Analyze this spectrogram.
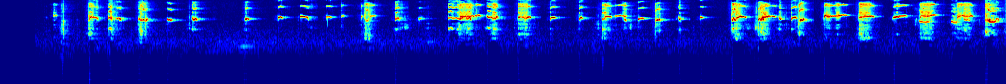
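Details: House mouse giving a rapid series of short, high-pitched squeaks, about three per second, each a thin tonal chirp with bright overtones, some rising or falling slightly; brief pauses between bursts, otherwise quiet.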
